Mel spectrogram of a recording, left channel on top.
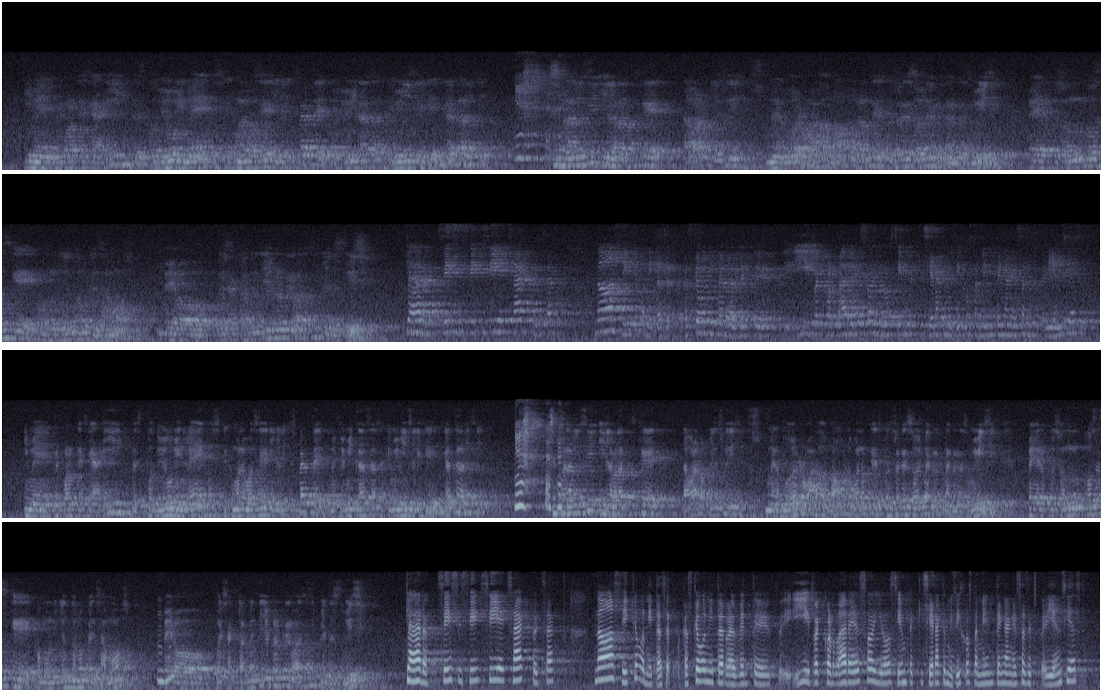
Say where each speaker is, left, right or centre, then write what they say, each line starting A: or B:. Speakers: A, on the right (about 60°); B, on the right (about 80°).
A: Y me recuerdo que decía, ahí, pues, pues, vivo bien lejos, que cómo le voy a hacer. Y yo le dije, espérate, me fui a mi casa, saqué mi bici, le dije, llévate la bici.
B: <laughs>
A: Se fue en la bici y la verdad es que ahora lo pienso y dije, pues me la pudo haber robado, ¿no? Lo bueno que después regresó y me, re- me regresó mi bici. Pero pues son cosas que como niños no lo pensamos,
B: Ujú,
A: pero pues actualmente yo creo que lo haces y pierdes tu bici.
B: Claro, sí, sí, sí, sí, exacto, exacto. No, sí, qué bonitas épocas, qué bonita realmente. es, Y recordar eso, yo siempre quisiera que mis hijos también tengan esas experiencias.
